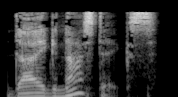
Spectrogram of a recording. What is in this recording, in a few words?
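"diagnostics", British English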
